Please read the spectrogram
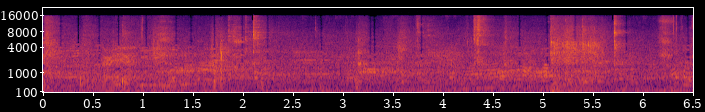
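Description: Background music with faint, indistinct voices, at a low level. Scattered light clicks and clatter run through it.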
